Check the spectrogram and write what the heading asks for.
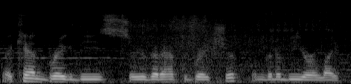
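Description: A man with a mellow, mid-pitched voice streams a game. He talks casually and playfully, chatting away in an excitable, loose manner. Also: brisk, soft background music. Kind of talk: casual chat while playing a co-op game.

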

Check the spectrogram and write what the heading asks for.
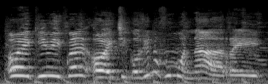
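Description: High, bright-voiced excitable streamer woman. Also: moderate pace, soft background music. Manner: excitable, shrieks and swears while playing. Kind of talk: live game streaming chat.

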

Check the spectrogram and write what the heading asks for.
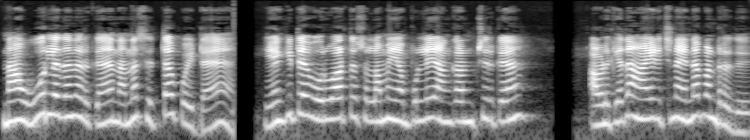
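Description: A woman's voice: on the high side, fast, close to an everyday voice. A woman voicing an angry, protective middle-aged father in a homemade cartoon, speaking harshly and with threats. The recording is dull and lo-fi.

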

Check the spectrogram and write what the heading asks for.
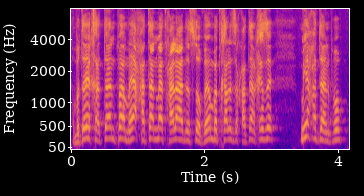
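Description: A male rabbi giving a lively sermon. He mocks freely and throws out rhetorical questions. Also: sits high, a little hiss or hum. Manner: animated, mocking, rhetorical questions.

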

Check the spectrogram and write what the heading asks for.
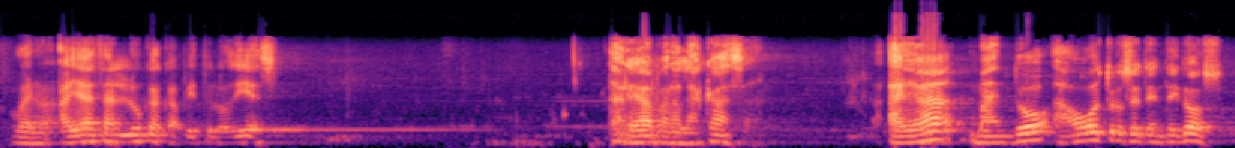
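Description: Preaching priest in a reverberant hall. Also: male voice, mid-range voice, steady tone, normal speed, pauses often. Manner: teaching, asks the audience questions. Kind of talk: sermon. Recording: long reverb of a large hall.

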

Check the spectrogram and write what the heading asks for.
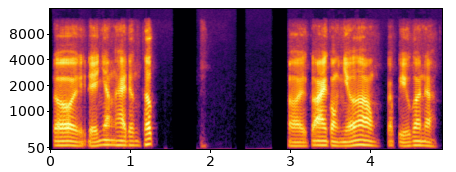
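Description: A man's voice: on the low side, steady tone, moderate pace, vocal fry, no echo, studio quality. A man tutoring a math class online, checking in often with students as he explains. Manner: checks in often with students, repeating "được chưa?".

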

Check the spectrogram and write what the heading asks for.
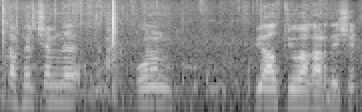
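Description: Standing outside by his pigeon coop, a bird breeder with a somewhat high voice speaks at a moderate pace, describing each pigeon casually but with respect. Crowd noise comes through, along with cooing birds and general outdoor sound on this noisy recording.

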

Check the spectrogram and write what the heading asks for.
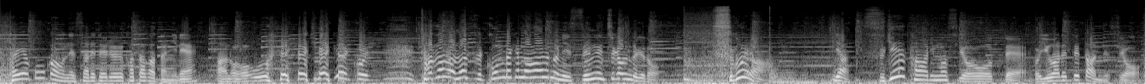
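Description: A lively-voiced, excitable man hosts a motovlog while riding a motorcycle outdoors. His casual commentary is full of laughter, alternating loud exclamations with quiet muttering, over road and engine noise and background music.

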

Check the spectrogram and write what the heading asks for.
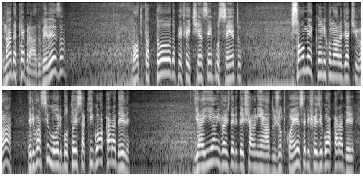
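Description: High-voiced man vlogging from a motorcycle. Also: brisk. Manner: repetitive, explanatory, addresses viewers directly. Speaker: motovlogger. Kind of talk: casual motovlog talk while riding. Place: riding a motorcycle in city traffic. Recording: loud street and engine noise. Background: traffic and engine noise.

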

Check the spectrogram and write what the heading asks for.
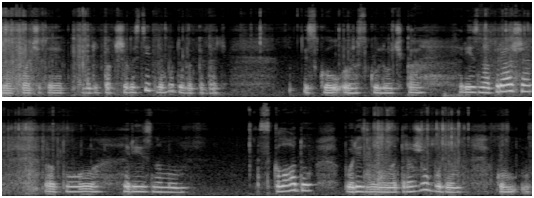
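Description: A woman's voice: medium pitch, vocal fry, mellow, breathy edge. A middle-aged woman, chatting effusively to viewers as she shows knitting yarn at home. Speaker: knitting vlogger. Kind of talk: casual show-and-tell chat.

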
